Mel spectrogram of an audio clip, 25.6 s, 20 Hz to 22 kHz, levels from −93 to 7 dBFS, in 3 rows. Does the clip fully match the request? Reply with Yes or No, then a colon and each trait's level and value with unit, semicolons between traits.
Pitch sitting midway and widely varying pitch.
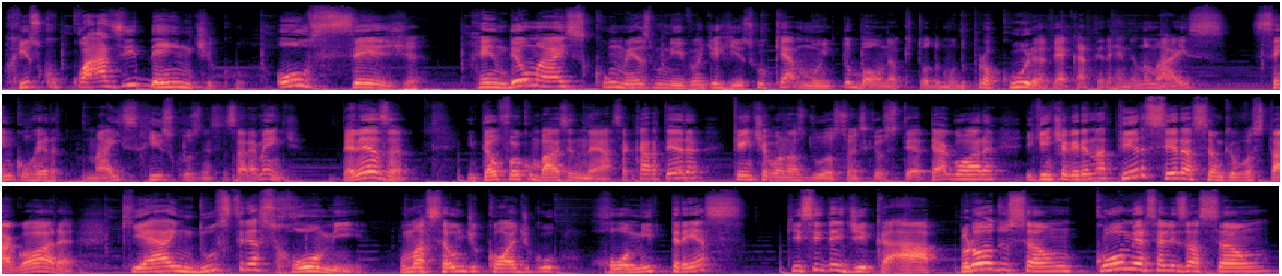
Yes: medium, 170 Hz; wide, 7.0 semitones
